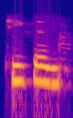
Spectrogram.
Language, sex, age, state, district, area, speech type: Punjabi, female, 45-60, Punjab, Muktsar, urban, conversation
